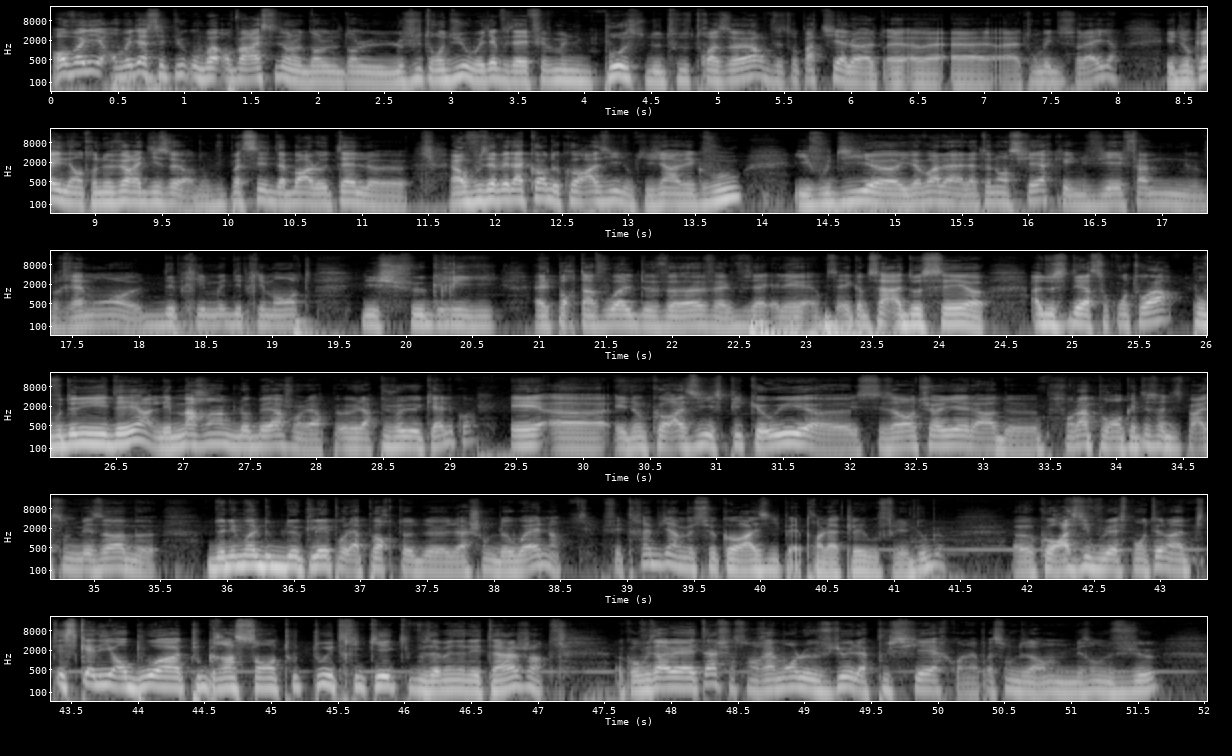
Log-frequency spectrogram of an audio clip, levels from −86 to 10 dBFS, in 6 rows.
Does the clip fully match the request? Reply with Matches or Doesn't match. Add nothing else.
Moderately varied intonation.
Matches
